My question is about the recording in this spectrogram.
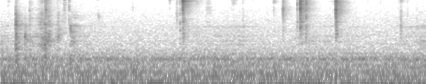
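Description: Faint handling sounds of paper and tape: a few soft crackles and light ticks as sublimation paper is pressed and taped around an earring blank.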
